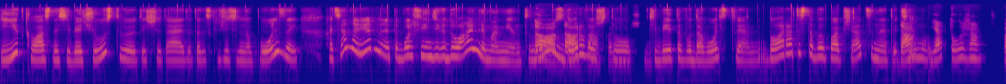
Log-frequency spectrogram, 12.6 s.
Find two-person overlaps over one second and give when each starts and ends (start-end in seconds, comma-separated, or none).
6.6-8.2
